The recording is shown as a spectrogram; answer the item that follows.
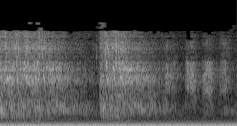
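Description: A long burst of submachine-gun fire from the film soundtrack, a Tommy gun, with a short break about a second in and a steady low hum beneath.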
